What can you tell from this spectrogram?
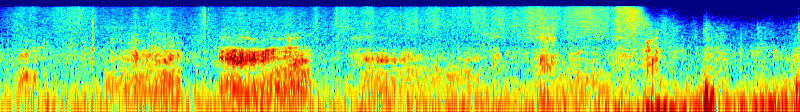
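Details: Basset mix puppies awaiting adoption. One gives a short, whiny yelp about a second in, followed by a fainter cry, over steady background rumble and handling noises.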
